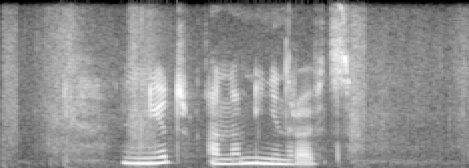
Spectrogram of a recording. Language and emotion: Russian, neutral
